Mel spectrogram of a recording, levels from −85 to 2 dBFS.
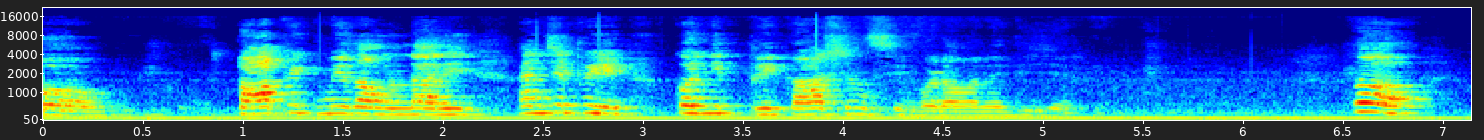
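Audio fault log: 0.14–7.13 s, word clock ticks: a steady train of sharp little ticks, roughly every 0.15 s, around fifty of them, some louder than others. The receiving end is free-running on its own clock instead of locking to the digital link, and the two disagree by something like 150 ppm. Each time they slip past each other, a few samples get misread and a single sample is dropped or doubled, and that glitch is the tick.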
